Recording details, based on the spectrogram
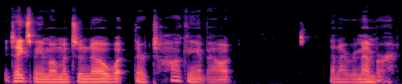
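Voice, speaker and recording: Gravelly man narrating a story. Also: low voice, fairly even intonation, brisk, a bit bright. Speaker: narrator and voice actor. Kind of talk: dramatic first-person visual novel narration.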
